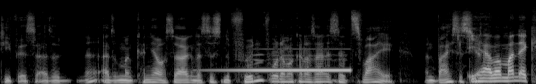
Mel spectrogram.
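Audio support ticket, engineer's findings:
Loudspeaker feedback squeal 1.91–3.53 s, after "kann ja auch sagen": 663 Hz tone swells over roughly 0.7 s to about 5 dB above speech. Mic hearing its own speaker, loop gain above one.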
